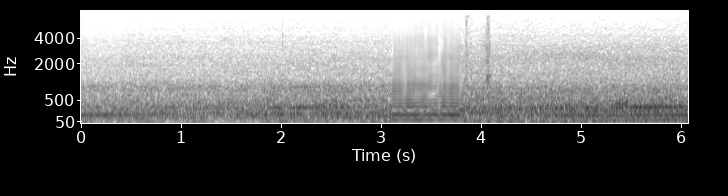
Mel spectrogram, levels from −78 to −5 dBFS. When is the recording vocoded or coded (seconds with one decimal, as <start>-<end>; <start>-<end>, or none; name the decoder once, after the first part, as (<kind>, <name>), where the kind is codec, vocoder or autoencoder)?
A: 3.1-3.8 (vocoder, BigVGAN v2)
